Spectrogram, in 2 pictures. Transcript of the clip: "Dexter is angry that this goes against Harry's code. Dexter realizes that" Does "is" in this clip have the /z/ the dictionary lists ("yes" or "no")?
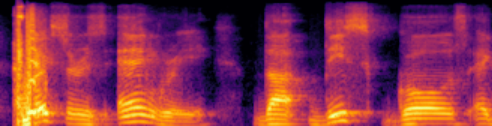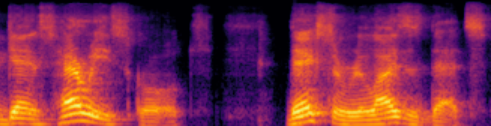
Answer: yes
